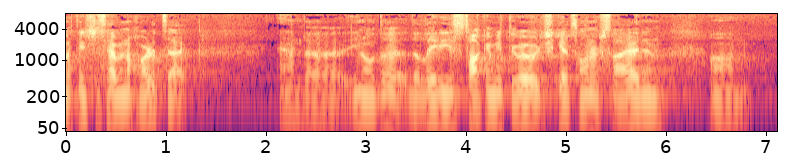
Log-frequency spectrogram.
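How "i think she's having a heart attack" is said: ordinary talk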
